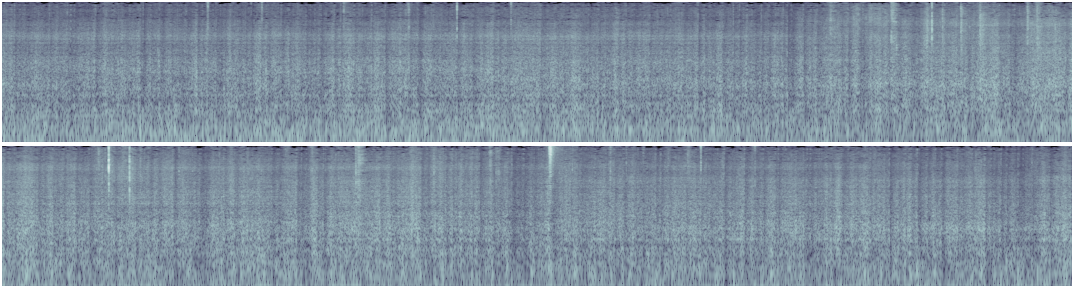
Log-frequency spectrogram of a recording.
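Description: Passenger train running, heard from inside the carriage: a steady rumble of wheels on the rails, with scattered sharp clicks in the middle stretch.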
